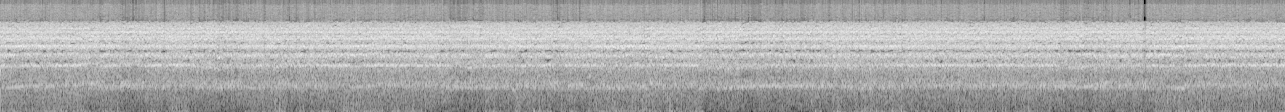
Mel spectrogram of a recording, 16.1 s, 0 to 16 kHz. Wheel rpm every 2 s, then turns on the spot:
230, 230, 230, 220, 230, 230, 230, 220.
none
